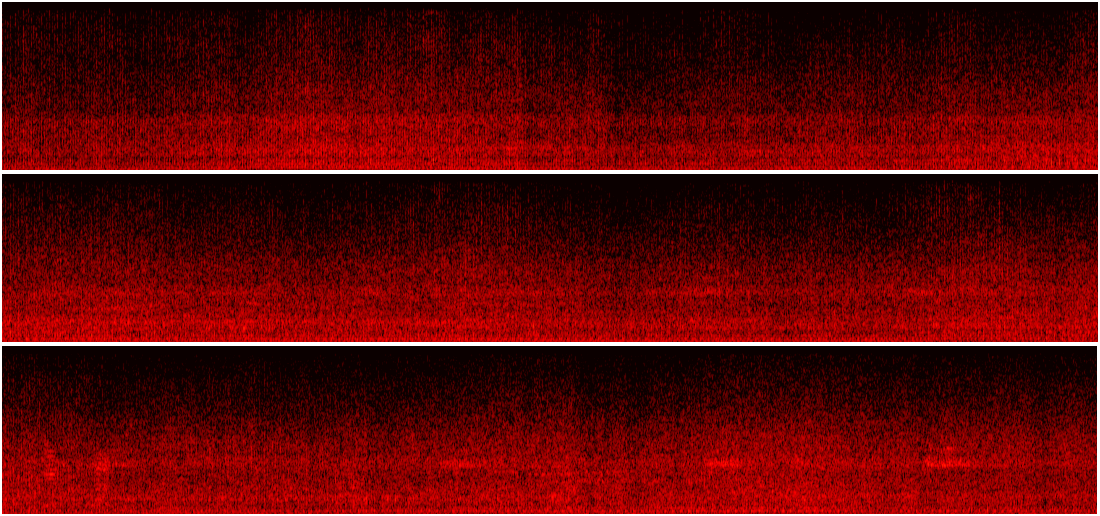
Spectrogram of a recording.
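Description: A steady low mechanical drone, like an engine running, made of several held pitches that shift slightly every few seconds.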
